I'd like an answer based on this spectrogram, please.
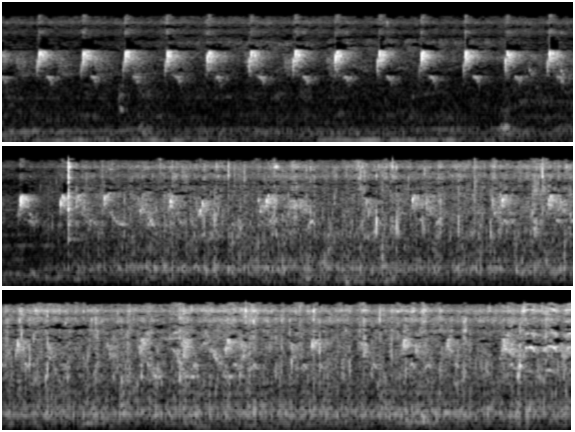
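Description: A bird chirps in an even series, about four high chirps a second. About five seconds in this gives way to a steady bubbling hiss with small crackles: beef curry cooking in an open pot on a clay stove.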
